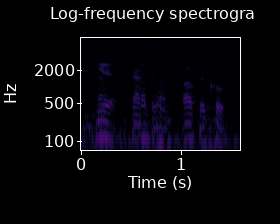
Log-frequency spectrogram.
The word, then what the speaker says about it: Dar es Salaam: Did I pronounce that right? Yeah. Dar es Salaam. Okay, cool. Dar es Salaam.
